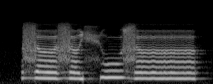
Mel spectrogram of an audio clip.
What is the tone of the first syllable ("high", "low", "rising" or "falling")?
low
